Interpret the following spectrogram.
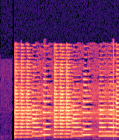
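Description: A custom car horn sound: a short electronic tune played back through a horn-style loudspeaker, a quick run of stepped notes a few to the second, starting about a quarter second in, with two sharp clicks among the notes.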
